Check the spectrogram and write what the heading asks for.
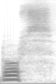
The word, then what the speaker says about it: Boeff: a look at David boof's work David I've never heard you say your last name so I'm going to go with what I'm considering the French pronunciation of your last name you let me know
